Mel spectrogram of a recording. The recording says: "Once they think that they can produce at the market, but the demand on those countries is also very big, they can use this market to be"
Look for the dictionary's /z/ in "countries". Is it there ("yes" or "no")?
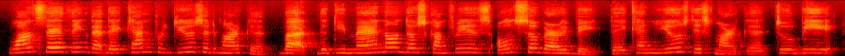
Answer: no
